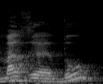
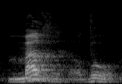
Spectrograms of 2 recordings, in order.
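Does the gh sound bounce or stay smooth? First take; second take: bounce; smooth. First: The gh sound bounces with a small echo. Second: The gh sound stays smooth without bouncing. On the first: The speaker calls it wrong. "bukan maghdu" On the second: The speaker calls it right. "tapi maghdu ya"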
